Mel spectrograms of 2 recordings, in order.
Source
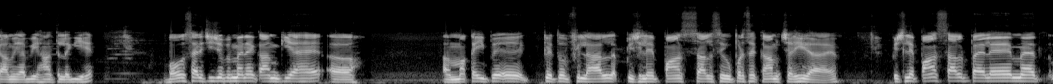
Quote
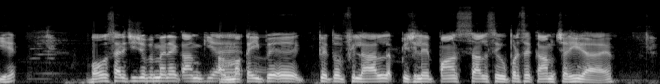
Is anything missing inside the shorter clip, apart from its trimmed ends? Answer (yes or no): yes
